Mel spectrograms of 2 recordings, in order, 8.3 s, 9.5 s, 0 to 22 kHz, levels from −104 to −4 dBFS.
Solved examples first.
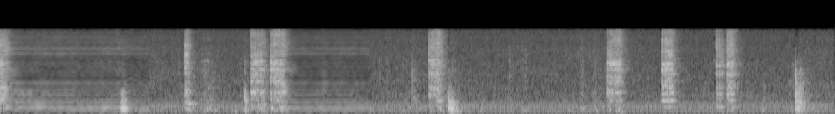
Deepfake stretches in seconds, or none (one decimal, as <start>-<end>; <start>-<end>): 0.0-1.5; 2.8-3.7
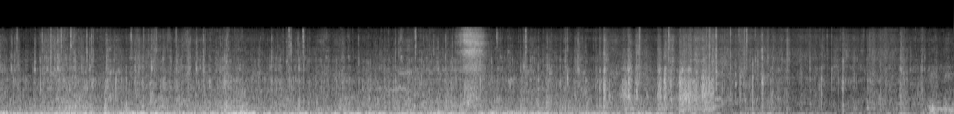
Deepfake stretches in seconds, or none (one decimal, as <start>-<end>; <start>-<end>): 1.0-1.7; 6.0-9.0

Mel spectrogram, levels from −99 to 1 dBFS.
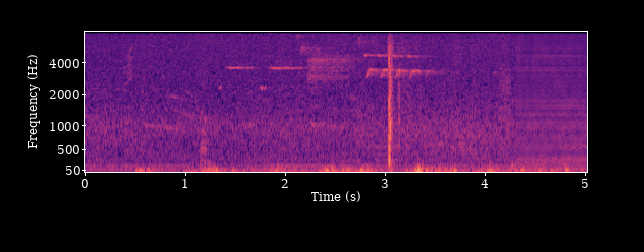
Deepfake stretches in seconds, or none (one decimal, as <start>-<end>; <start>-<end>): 4.3-5.0

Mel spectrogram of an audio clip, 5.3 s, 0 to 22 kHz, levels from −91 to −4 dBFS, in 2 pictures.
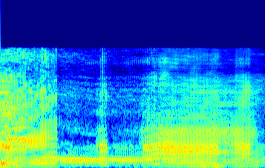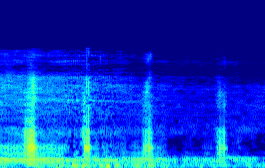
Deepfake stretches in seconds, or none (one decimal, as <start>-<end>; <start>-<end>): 1.6-3.3; 3.8-5.3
